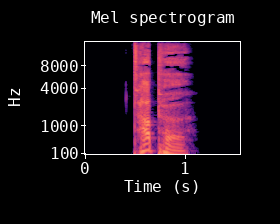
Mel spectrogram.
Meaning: inflection of tappen: 1. first-person singular present 2. first/third-person singular subjunctive I 3. singular imperative
- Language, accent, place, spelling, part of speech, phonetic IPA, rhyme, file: German, Germany, Berlin, tappe, verb, [ˈtapə], -apə, De-tappe.ogg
